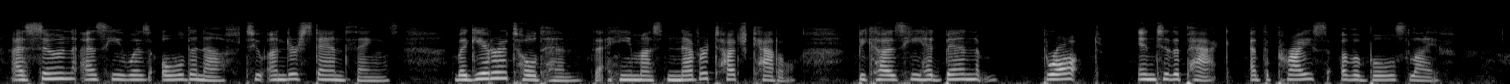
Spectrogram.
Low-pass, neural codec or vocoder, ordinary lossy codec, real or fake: 7.2 kHz; codec, 16 kHz, 8 kbps, FreqCodec, larger model; MP3, 64 kbps; fake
